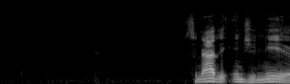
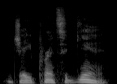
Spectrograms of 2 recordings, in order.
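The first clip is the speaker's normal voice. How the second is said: ordinary delivery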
